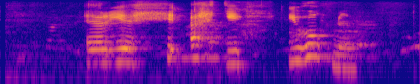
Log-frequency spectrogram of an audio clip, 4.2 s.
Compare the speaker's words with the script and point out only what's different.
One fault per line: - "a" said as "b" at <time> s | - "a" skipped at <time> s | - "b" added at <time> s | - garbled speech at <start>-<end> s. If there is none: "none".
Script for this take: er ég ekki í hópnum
none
